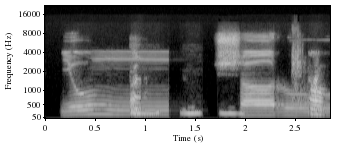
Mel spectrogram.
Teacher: nun sukun bertemu dengan huruf shad dibaca samar-samar, namanya ikhfa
